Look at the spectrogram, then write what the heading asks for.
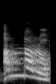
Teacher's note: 비읍 니은의 영향으로 미음으로 바뀌었습니다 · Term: 비음화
